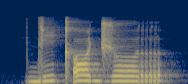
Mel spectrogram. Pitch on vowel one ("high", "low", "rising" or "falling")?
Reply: rising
